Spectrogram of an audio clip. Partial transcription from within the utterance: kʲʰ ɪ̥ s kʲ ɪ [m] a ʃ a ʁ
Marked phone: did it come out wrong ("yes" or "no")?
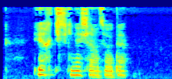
yes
